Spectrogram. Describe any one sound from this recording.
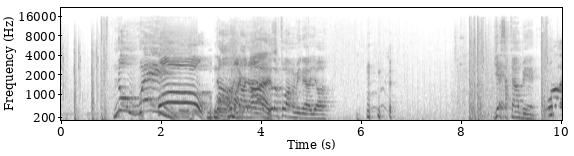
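A young man talks excitedly and loudly into a microphone, close up.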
